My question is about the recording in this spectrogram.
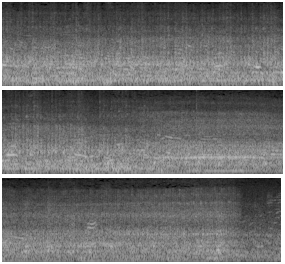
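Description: A bus engine running steadily, with people talking over it.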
